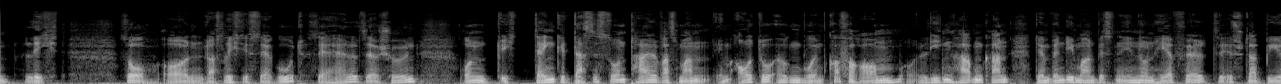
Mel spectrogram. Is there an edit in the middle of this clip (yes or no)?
no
